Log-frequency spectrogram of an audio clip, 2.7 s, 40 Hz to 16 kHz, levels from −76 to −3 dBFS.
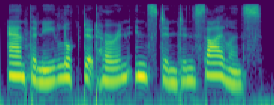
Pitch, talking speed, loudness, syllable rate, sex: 175 Hz, 175 wpm, -17 LUFS, 5.7 syllables/s, female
